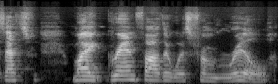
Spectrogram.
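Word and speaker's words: Rhyl: But um anyway, well that's cool to know, Garnet, because that's my grandfather was from real. I think that's how you say it. R Y R R H Y L real Wales I believe.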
